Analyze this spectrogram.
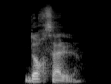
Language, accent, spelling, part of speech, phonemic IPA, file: French, France, dorsale, adjective, /dɔʁ.sal/, LL-Q150 (fra)-dorsale.wav
- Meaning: feminine singular of dorsal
